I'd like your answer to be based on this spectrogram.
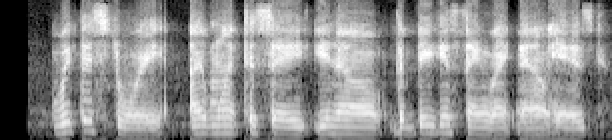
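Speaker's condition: Spinal muscular atrophy; congenital, ventilator

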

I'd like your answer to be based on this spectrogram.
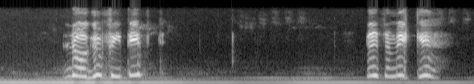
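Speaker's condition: Cerebral palsy; severe, wheelchair user

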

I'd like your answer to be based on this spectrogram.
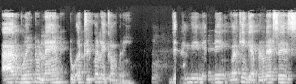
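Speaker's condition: No condition

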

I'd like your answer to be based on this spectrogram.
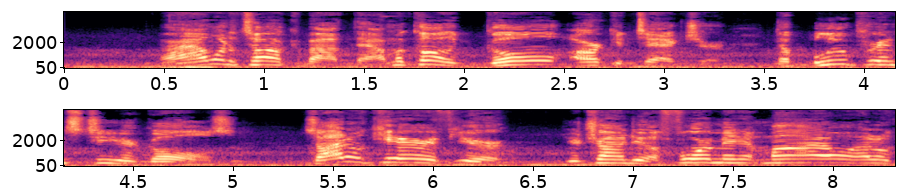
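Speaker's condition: No condition

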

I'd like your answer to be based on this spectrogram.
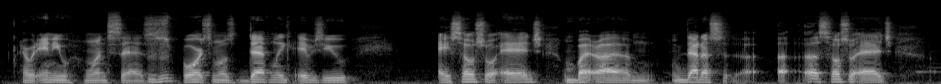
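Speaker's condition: Stuttering; stutter since early childhood, present in pre-k at Edna Row Elementary, formerly used a click sound; gotten better over the years, high school freshman, theater and musicals built speaking confidence; pauses and gets stuck, easier when rehearsed or singing, still stutters on stage; prolonged sounds

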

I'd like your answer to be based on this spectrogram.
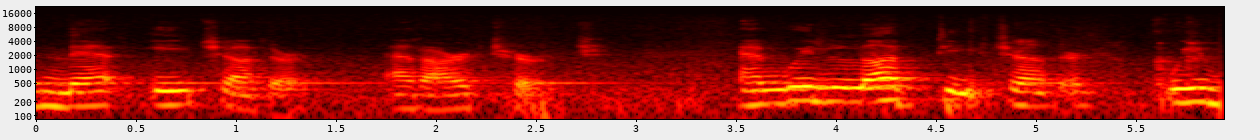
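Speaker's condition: Spasmodic dysphonia; could not talk for 4 months before diagnosis

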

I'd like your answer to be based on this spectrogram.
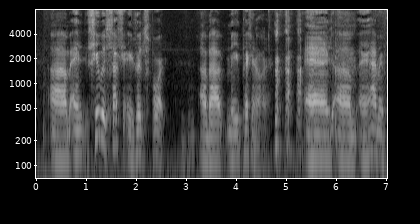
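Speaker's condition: Tongue cancer surgery; slight slur, talks okay

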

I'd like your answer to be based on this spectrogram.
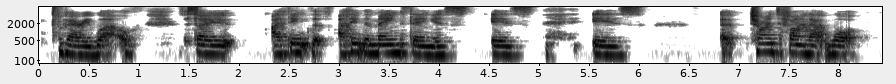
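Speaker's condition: Stammer; stammering left unedited in podcast, British Stammering Association no diversity without disfluency campaign; repeated words, prolonged sounds

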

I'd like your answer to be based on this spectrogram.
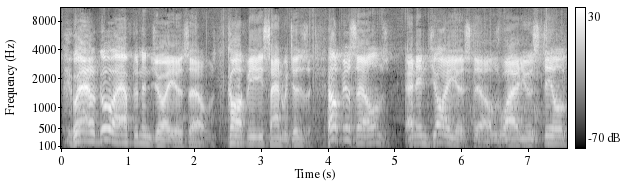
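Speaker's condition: No condition

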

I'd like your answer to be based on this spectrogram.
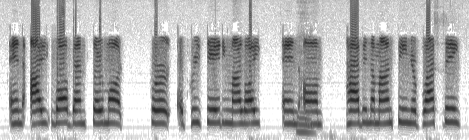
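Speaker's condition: Cerebral palsy, mild; slight, affecting leg, since birth, born six months premature, birth weight 3 pounds 5 ounces

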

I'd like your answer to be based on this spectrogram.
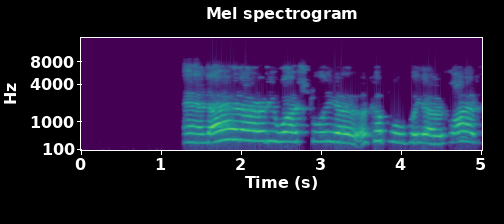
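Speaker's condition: Cerebral palsy; severe rotator cuff tear

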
